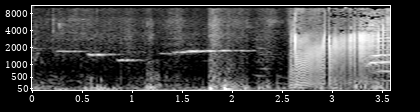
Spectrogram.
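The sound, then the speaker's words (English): A low sputtering fart with several rumbling bursts over a few seconds, a thin whistling tone drifting above it, ending in a louder, raspier blast. “Your turn. Fart now.”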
